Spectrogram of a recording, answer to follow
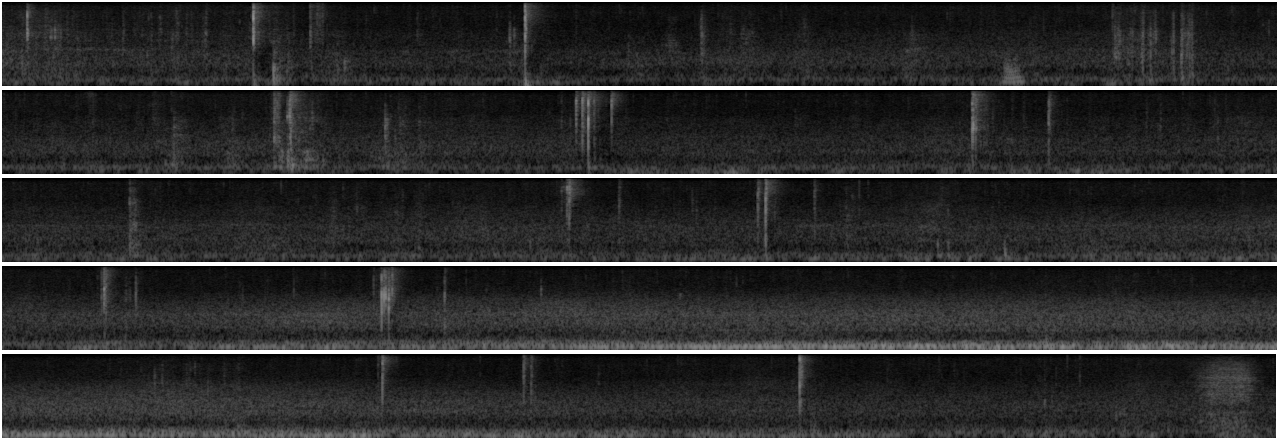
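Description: Sticks and small branches snapping, sharp single cracks every second or two, as kindling is broken for a campfire. About twenty seconds in, a vehicle passes on a nearby road, a low rumble that swells and fades over several seconds.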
